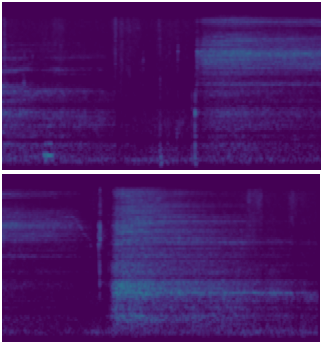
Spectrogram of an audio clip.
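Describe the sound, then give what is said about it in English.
Two long, deep breaths taken to get centered, each a hissing, airy rush of air lasting about two seconds, one following the other with no talk. “let me take a couple deep breaths and get centered”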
